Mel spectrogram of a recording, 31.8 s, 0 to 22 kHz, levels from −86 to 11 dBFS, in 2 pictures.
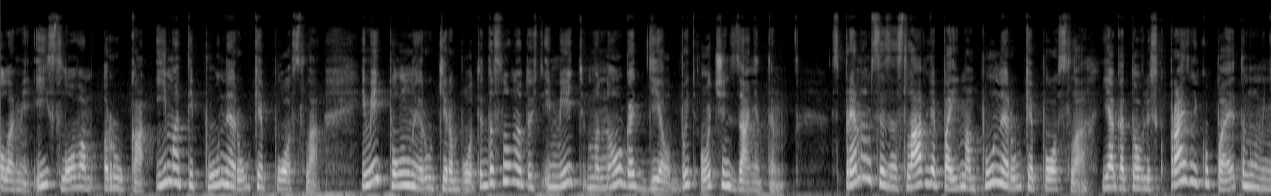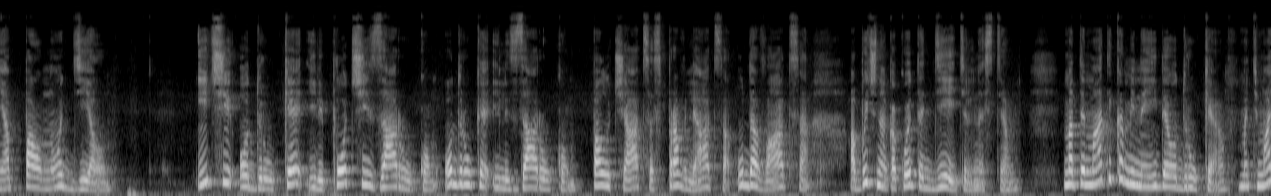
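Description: No technical faults can be heard anywhere in the recording.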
